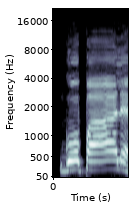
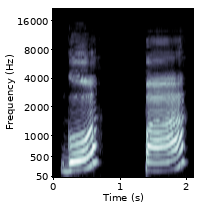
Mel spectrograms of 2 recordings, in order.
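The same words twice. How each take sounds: First: Said in the usual way. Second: गोपाल in slow separate syllables, rising. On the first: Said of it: "इनको आपस में लाकर पढ़ना है". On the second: Shown as a demonstration. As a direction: sound out गोपाल with a gap after each piece. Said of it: "एक अक्षर का उच्चारण करके". (गोपाल को तोड़-तोड़कर, धीरे)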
